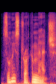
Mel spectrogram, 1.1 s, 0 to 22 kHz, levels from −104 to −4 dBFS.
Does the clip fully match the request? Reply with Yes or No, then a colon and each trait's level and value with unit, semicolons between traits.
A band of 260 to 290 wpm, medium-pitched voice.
No: fast, 280 wpm; low, 105 Hz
